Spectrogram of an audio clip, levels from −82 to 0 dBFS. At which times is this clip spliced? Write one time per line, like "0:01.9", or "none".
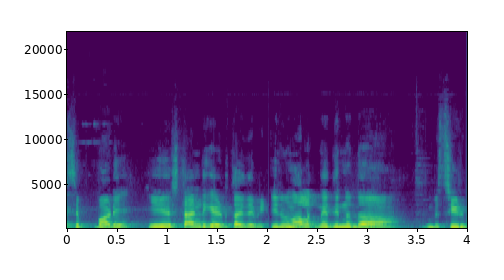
0:02.0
